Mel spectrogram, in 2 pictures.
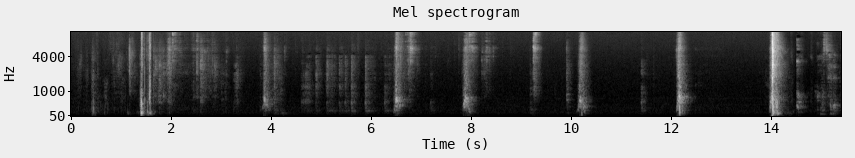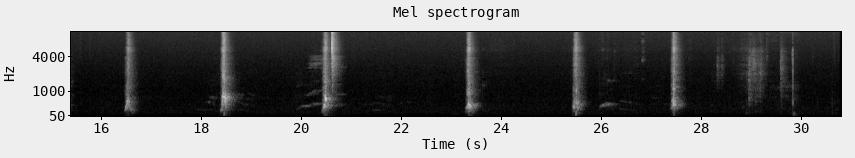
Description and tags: Swing Whoosh
Whoosh sound recorded in a basement in VA, USA. Use for swords, bats, punches and kicks too. Recorded on an iPod swinging a long, skinny, plastic thing.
